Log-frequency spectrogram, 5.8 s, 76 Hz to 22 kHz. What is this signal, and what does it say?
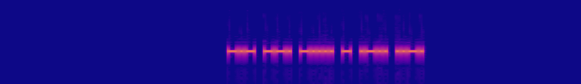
Morse code, heard as a keyed tone, about 40 wpm, 700 Hz. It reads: KG6TLF
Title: USA Call Signs - 6 Characters - Repeated 3x - 40wpm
